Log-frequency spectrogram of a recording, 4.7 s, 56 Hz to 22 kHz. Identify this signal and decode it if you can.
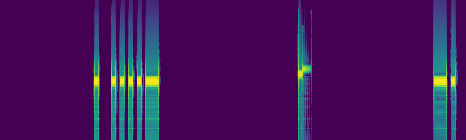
Morse code, heard as a keyed tone, about 28 wpm, 700 Hz. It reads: E4 N
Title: All Cut Numbers - 2-Digit 28wpm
